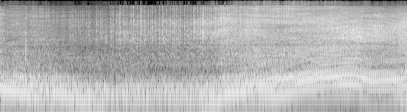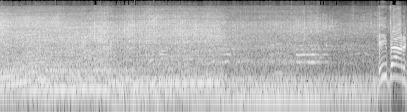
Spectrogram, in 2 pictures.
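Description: Dodge mud truck engine at a mudbog revving loudly and continuously, pitch climbing and dropping through several surges with a steady roar underneath, while an announcer talks over it.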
